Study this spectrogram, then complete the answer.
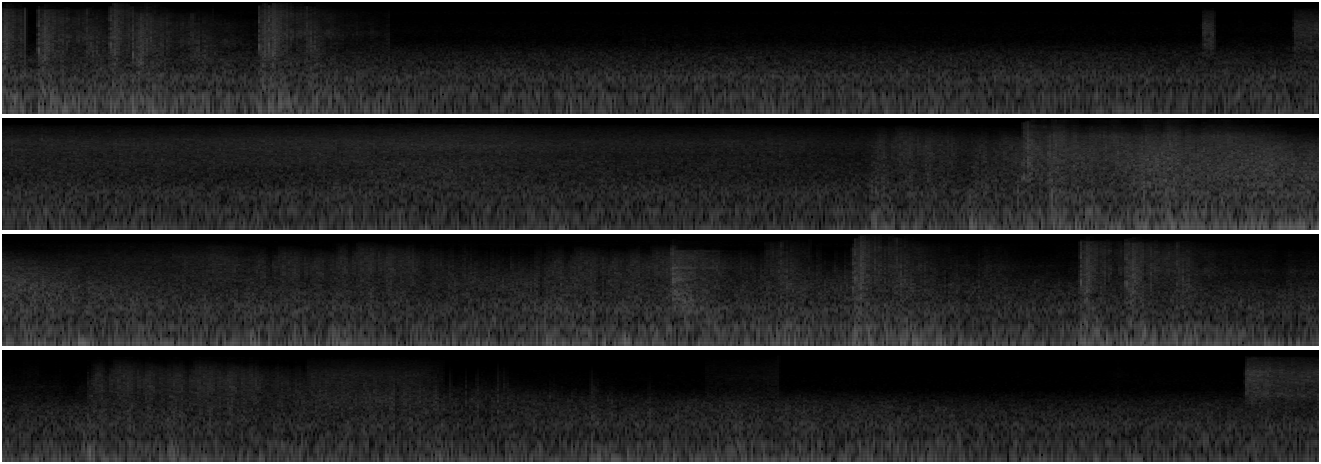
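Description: Naval artillery from early twentieth-century warships in the Ultimate Admiral: Dreadnoughts game booms and rumbles continuously under a roaring wash of sea and wind, with heavy overlapping blasts recurring for the whole stretch.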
